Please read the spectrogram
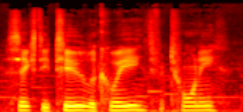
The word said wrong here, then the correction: Lalique: And a 65 Laqui for, how do you say it? – Lalique. Yeah.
